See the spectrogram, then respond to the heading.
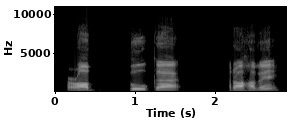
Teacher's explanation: রহ মুখটা ভরে যাবে মোটা হবে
